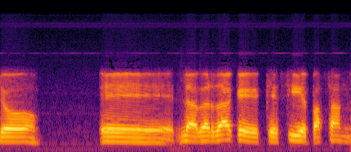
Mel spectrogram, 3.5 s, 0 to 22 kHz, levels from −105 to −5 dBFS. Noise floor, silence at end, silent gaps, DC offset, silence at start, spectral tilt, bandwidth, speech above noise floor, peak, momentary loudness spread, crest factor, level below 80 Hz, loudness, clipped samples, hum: -61 dBFS; 0 s; none; under 0.1%; 0 s; -7 dB/octave; 4.2 kHz; 42 dB; -4 dBFS; 6 LU; 14 dB; -66 dBFS; -19 LUFS; under 0.1%; 50 Hz at -65 dBFS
